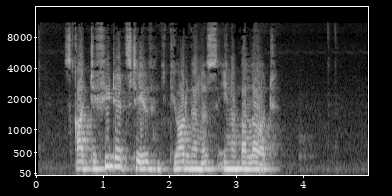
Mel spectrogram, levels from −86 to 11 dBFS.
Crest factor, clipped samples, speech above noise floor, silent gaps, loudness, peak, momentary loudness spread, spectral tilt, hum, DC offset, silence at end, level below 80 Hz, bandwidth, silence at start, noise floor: 10 dB; under 0.1%; 37 dB; none; -10 LUFS; 0 dBFS; 10 LU; -6 dB/octave; none; under 0.1%; 1.35 s; -42 dBFS; 11.5 kHz; 0.45 s; -46 dBFS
